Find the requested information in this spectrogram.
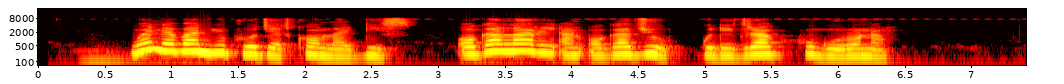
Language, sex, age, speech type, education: Nigerian Pidgin, female, 30-45, read, secondary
